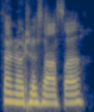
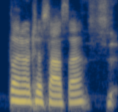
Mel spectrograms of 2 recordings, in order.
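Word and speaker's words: Thonotosassa: All right, Thanotasasa. The known assassin. Thanotasasa. Say it like you're saying the known assassin.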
